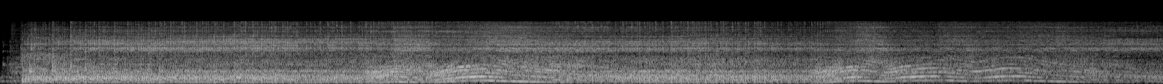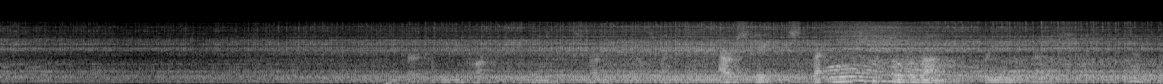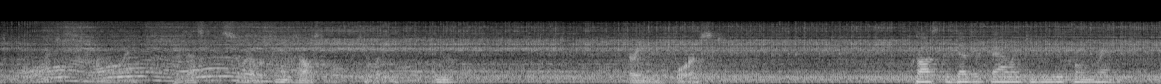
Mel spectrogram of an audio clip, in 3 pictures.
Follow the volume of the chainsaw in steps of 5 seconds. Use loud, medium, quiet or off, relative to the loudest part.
loud, loud, medium, loud, loud, loud, loud.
